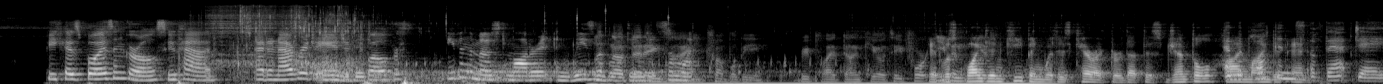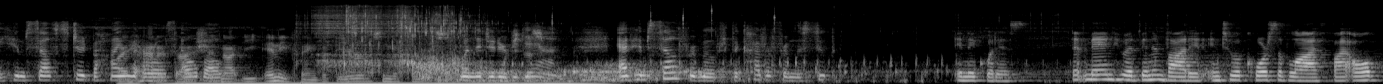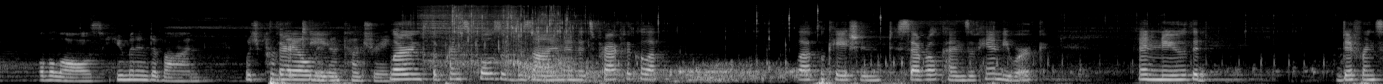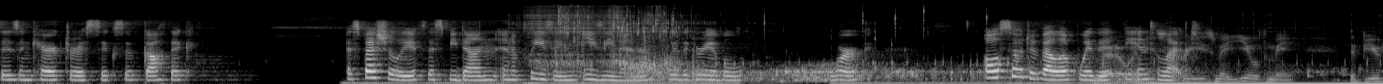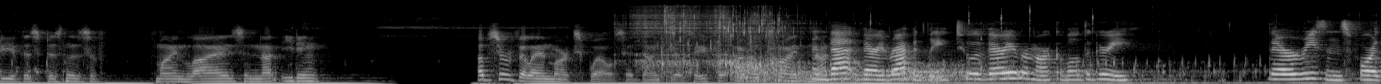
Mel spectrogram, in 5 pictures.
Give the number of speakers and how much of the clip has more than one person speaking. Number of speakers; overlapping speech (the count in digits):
5, about 13%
